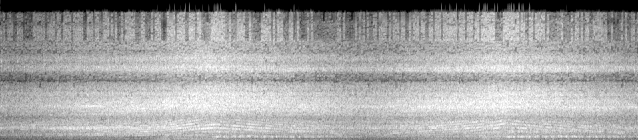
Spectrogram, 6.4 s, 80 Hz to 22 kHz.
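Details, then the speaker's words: 12-year-old Mercedes W212 E250 wagon, M271 evo CGI 1.8 turbo four-cylinder, idlers, tensioner and belt already replaced: a thin whine rises and falls with revs, from a worn A/C compressor pulley bearing, which a pulley replacement fixed. "Uh, and we are going to be trying to fix that today. Uh, I believe it is coming from the air con compressor pulley."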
